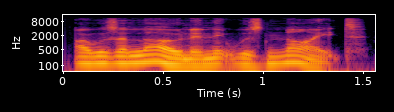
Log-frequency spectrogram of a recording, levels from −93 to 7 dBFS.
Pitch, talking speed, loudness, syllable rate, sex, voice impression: 115 Hz, 270 wpm, -15 LUFS, 6.3 syllables/s, male, masculine, adult-like, slightly cool, slightly refreshing, sincere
